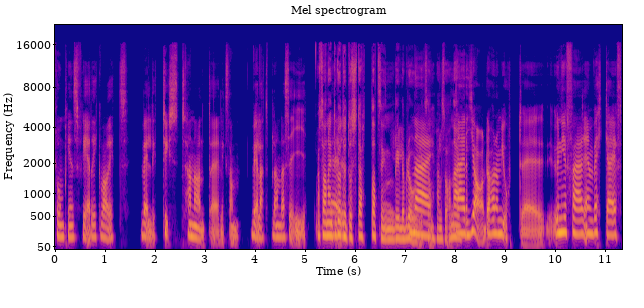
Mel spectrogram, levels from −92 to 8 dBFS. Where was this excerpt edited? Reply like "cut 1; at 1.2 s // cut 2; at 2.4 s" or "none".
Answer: cut 1; at 8.2 s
